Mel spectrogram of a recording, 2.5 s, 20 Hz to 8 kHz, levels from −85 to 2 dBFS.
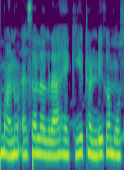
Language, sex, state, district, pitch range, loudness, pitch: Hindi, female, Uttar Pradesh, Jalaun, 210-230 Hz, -12 LUFS, 215 Hz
